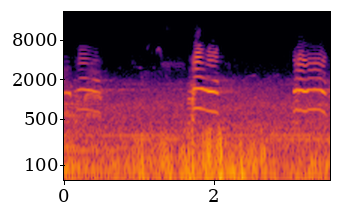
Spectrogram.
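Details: A very vocal Canada goose on a riverbank near Saskatoon, Saskatchewan, on May 15 gives three loud, nasal honks about 1.5 seconds apart, each with a slight upward inflection, over a low rumble of wind or water.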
